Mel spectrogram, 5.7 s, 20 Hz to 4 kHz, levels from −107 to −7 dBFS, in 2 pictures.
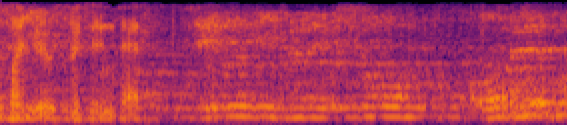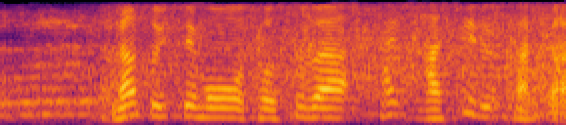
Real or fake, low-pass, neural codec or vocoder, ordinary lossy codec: fake; 3.6 kHz; vocoder, 22.05 kHz, 80 mel bands, HiFi-GAN; AAC, 16 kbps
